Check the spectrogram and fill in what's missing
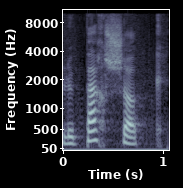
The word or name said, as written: bumper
